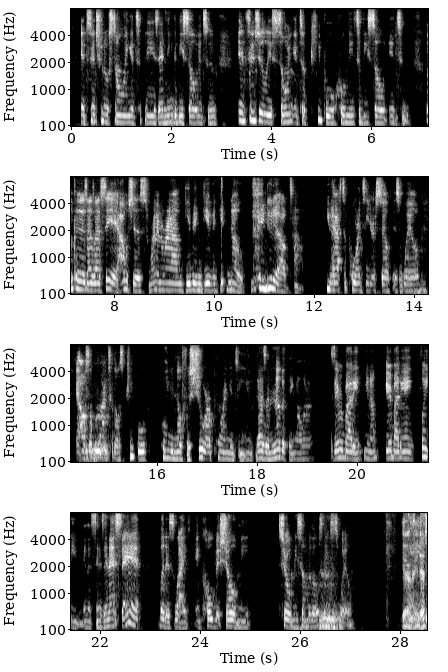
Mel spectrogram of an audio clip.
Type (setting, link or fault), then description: link, video call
